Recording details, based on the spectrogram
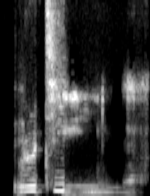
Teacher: routine is stressed on the second syllable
